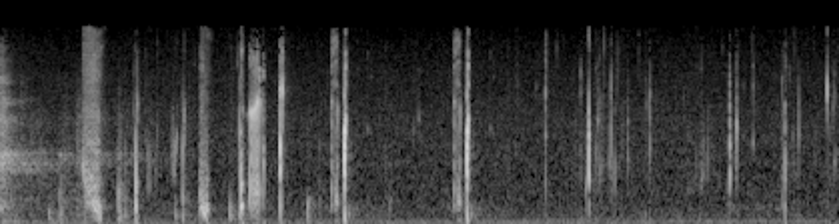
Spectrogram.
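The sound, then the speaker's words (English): Wet squelching as a big dollop of hair gel is squished between two hands, with irregular sticky pops, gulpy squishes and brief suction-like smacks, no voices. “So we had a big dollop of that in our hands and squished our hands together, and you get kind of like a farty, gulpy, squelchy thing going on.”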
